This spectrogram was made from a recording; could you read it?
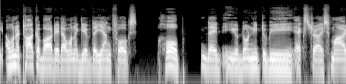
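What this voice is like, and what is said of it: Pakistani-accented English. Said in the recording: “immigrant from Pakistan, and accent and everything”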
